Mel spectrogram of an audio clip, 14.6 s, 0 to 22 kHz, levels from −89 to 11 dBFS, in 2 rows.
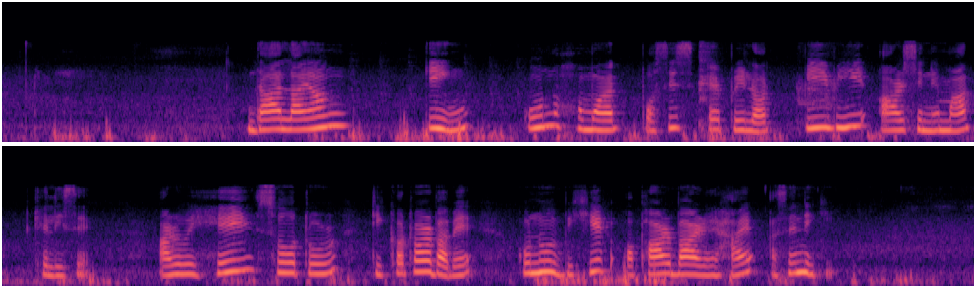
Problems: none marked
